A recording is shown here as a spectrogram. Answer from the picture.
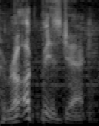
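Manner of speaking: dramatic announcer-style delivery. Prompted by the other speaker, say a name in an announcer voice. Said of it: "in the announcer's voice".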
